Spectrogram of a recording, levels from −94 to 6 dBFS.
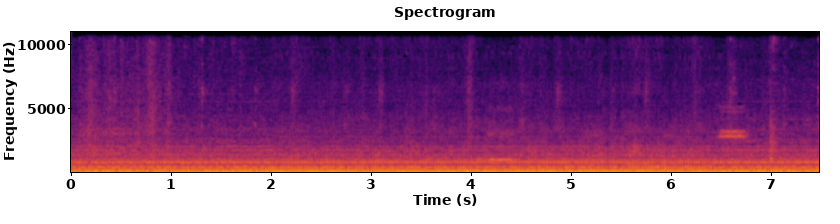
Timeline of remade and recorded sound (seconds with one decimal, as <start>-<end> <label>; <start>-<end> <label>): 0.0-2.0 recorded; 2.0-6.5 remade; 6.5-7.5 recorded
